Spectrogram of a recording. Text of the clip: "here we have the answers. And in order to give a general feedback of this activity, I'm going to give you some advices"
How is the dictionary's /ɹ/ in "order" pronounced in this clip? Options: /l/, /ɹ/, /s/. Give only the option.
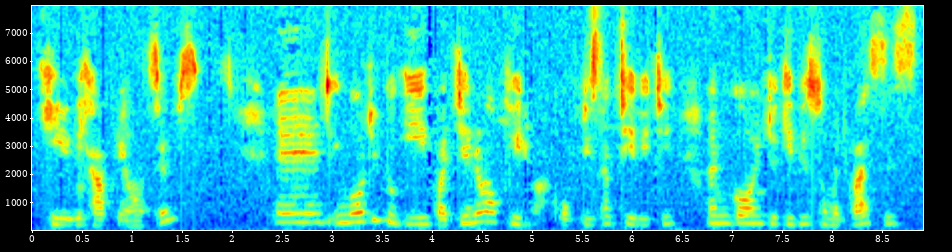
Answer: /ɹ/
